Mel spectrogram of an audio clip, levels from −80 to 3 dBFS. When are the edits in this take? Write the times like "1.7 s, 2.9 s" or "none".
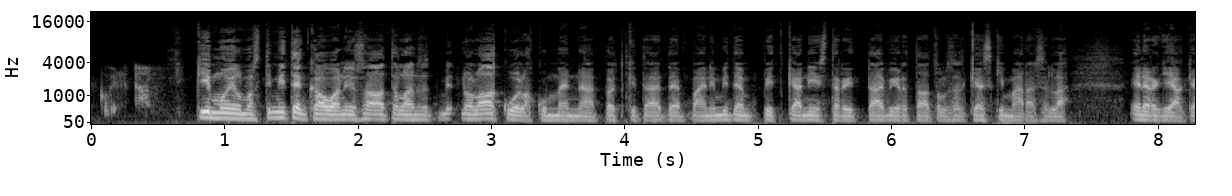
none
